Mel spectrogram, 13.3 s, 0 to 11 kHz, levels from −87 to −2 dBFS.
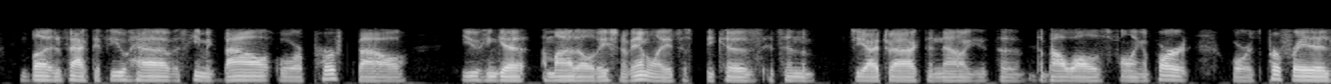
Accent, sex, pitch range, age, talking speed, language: American, male, 95-110 Hz, 40-59, 175 wpm, English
